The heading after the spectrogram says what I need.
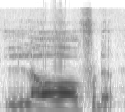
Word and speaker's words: laugh: बट he only लाफ्ड, ये English की pronunciation, मैंने कहा कि इंग्लिश की प्रोनाउंसिएशन इंतहाई ज़रूरी है। यहाँ पे LAUGH, लाफ, इसका प्रोनाउंसिएशन है लाफ, लाफ, लाफ्ड, लाफ्ड, ही ओनली लाफ्ड, लाफ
